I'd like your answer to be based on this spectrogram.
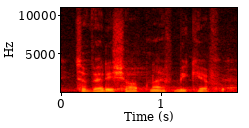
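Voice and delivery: low, very soft warning; retold cautious warning. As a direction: quote a discreet word of caution. Retelling the repeated quiet warning.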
